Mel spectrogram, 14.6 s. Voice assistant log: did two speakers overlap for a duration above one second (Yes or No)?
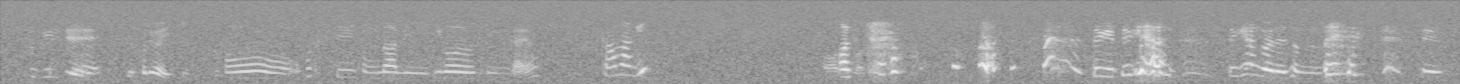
No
